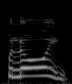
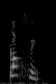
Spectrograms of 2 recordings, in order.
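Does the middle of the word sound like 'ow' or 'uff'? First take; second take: ow; uff. First: The middle sounds like 'ow' with no f. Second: The middle sounds like 'uff' with an f. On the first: The speaker calls it right. "It is plowing" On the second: The speaker calls it wrong. "People usually pronounce it as pluffing. It's not pluffing"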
